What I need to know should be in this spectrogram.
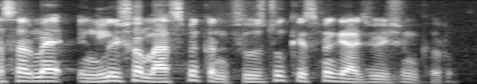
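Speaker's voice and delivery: normal talking voice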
